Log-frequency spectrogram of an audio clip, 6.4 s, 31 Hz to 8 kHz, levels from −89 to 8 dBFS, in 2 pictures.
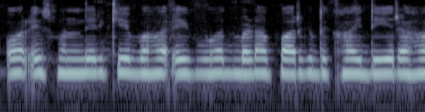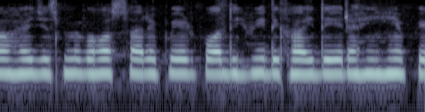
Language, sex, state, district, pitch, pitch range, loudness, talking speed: Hindi, female, Bihar, Saharsa, 210 Hz, 210-215 Hz, -27 LUFS, 225 wpm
